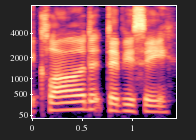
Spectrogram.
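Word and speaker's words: Claude Debussy: So how I would say it is roughly claude debut.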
